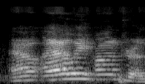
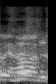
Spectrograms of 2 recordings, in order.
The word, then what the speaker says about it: Alejandro: Alejandro. The J is pronounced like an H. Well, why didn't he put a damn H in it? That's Alejandro.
